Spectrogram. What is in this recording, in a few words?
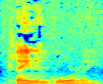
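"Plain an Gwarry", English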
